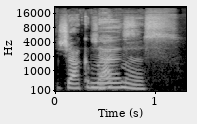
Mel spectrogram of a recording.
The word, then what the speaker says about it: Jacquemus: Jacquemus. Am I saying it right? Jacquemus.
